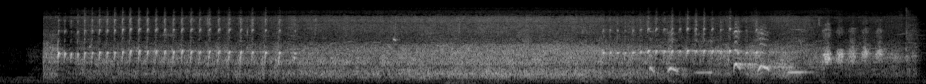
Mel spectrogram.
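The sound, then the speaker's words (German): A bird calls with a long, rapid, pulsing trill, a harsh buzzy series of notes lasting several seconds, fairly loud and steady, briefly wavering in pitch toward the end. No talking. “Ja, und es ist tatsächlich so ein Ruf, der, also es kann auch sein, dass ich den schon mal gehört habe, aber der geht dann, ich, ich, der geht dann unter, weil es klingt auch wie ein Greifvogel tatsächlich.”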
